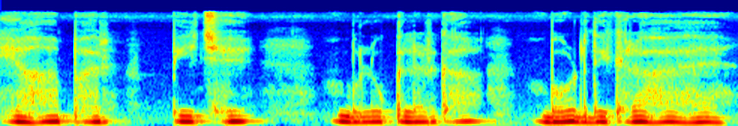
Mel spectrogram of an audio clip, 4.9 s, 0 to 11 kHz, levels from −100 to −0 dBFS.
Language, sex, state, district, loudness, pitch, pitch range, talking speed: Hindi, male, Mizoram, Aizawl, -14 LUFS, 135 Hz, 130-140 Hz, 120 wpm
